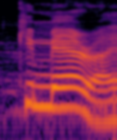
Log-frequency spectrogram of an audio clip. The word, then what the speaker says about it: chimera: The second one the shimera how do we pronounce it in English? Shimera or chimera. Kimera. Yeah. In France it's shime.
